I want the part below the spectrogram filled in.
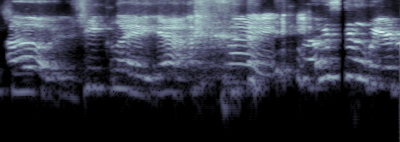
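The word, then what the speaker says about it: giclée: the type of art print just like oh gee clay yeah i always feel weird when i say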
